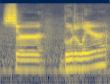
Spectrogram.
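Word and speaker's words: Sir Baudelaire: First of all, we get obviously the opener was Sir Boudelier, I believe is how you pronounce it, Sir Boudelier.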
